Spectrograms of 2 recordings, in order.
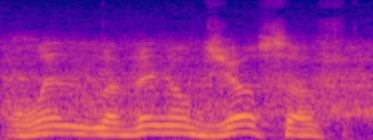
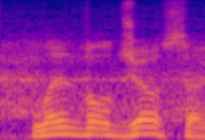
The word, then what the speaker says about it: Linval Joseph: That's Lavignol Joseph, I believe. Let me just make sure I pronounce that name correctly. It's Linval Joseph, yeah.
